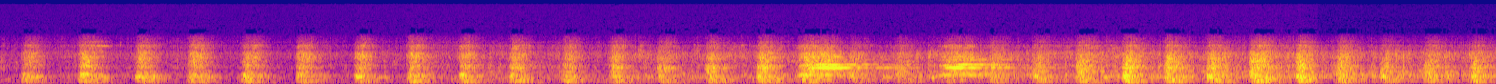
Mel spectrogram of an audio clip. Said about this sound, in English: I get really sick when I think about the train pulling out.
